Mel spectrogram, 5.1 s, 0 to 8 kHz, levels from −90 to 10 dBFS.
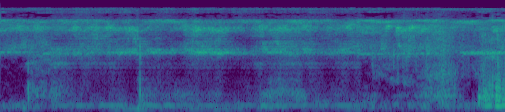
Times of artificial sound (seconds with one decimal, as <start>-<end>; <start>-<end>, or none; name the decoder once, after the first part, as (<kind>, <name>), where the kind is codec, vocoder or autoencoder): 0.5-3.6 (codec, SNAC)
